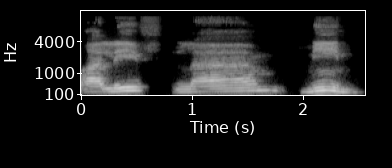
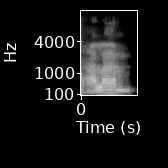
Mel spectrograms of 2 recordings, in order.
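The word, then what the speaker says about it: الم: dia Alif Lam Mim Jadi dibacanya satu-satu Alif Lam Mim ya jadi alif lam dan mim jadi tiga huruf di sini huruf alif huruf lam dan huruf mim ya tidak boleh dibaca alam di dalam al-qur'an kata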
